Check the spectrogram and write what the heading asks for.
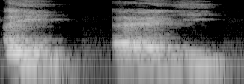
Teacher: ए बनता है कंठ से और ई बोला जाता है किससे? तालु से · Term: कंठ तालु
